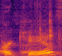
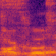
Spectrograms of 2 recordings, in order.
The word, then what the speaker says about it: Arceus: Yeah, there's a lot of different pronunciations. Some people call it Arceus. Arceus. Arceus. Arcos.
